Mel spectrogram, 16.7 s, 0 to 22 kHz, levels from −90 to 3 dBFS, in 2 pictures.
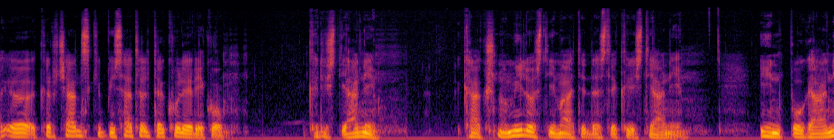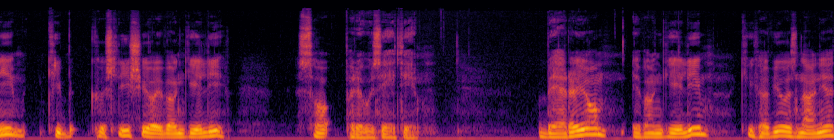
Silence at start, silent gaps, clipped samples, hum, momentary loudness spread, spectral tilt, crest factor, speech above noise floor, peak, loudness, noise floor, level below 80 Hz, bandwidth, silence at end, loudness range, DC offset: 0 s; none; under 0.1%; none; 11 LU; -6.5 dB/octave; 18 dB; 29 dB; -4 dBFS; -20 LUFS; -49 dBFS; -42 dBFS; 16 kHz; 0 s; 4 LU; under 0.1%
